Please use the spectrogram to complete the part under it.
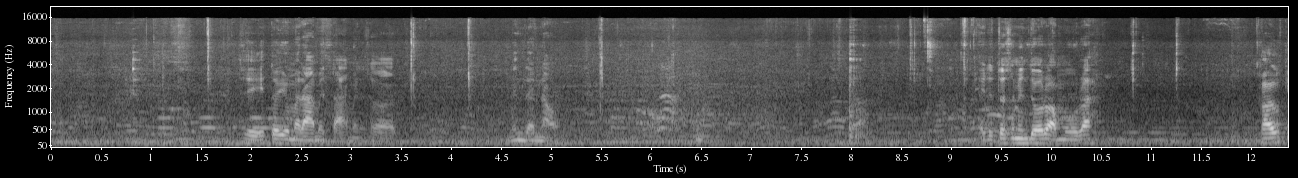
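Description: A woman chews food noisily with her mouth open.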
